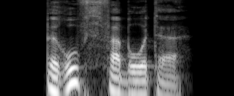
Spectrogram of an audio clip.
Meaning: nominative/accusative/genitive plural of Berufsverbot
- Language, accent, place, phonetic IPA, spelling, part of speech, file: German, Germany, Berlin, [bəˈʁuːfsfɛɐ̯ˌboːtə], Berufsverbote, noun, De-Berufsverbote.ogg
